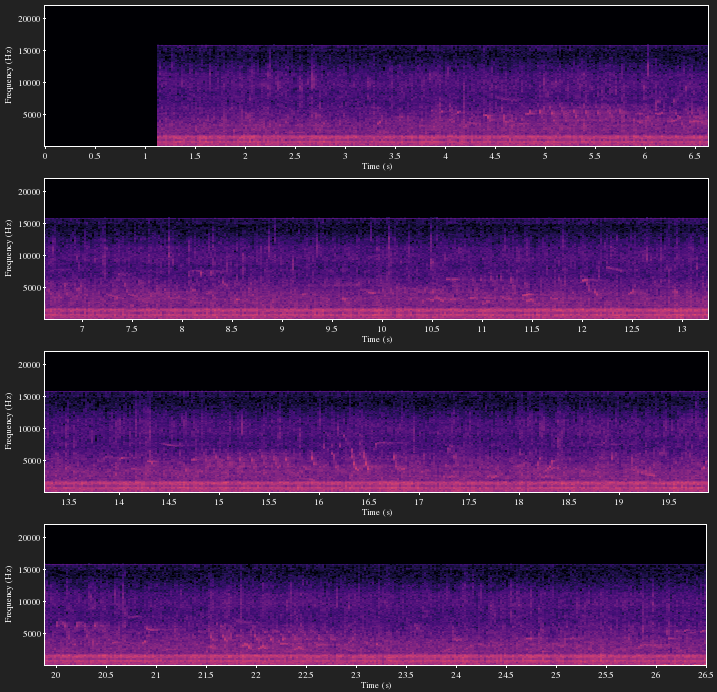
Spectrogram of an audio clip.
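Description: Steady rush of a stream's flowing water, starting about a second in.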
